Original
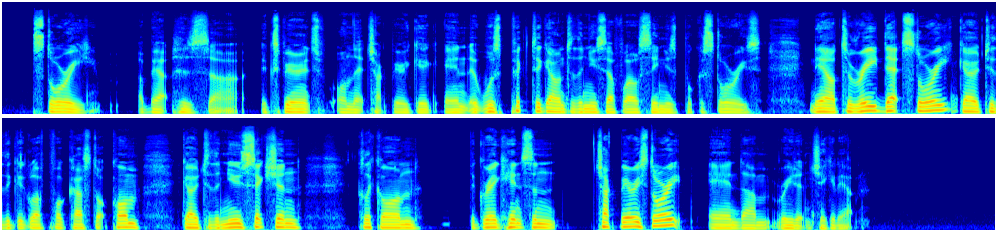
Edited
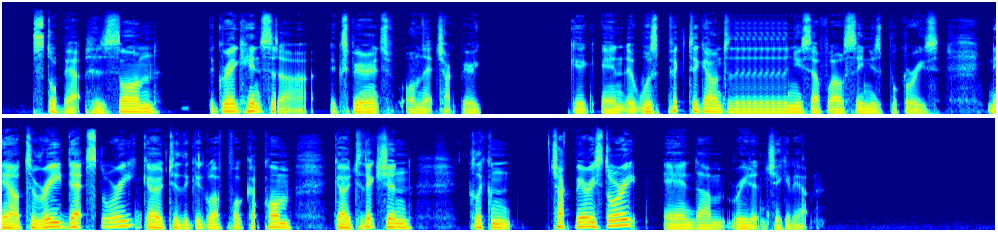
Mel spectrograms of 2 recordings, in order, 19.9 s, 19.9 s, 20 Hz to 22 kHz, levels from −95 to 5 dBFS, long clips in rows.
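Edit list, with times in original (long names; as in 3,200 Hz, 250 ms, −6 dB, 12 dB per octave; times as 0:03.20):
0:00.53–0:01.40: remove
0:04.09: splice in silence 0.88 s
0:05.73: stutter 0.06 s, 9 plays
0:06.99–0:07.26: remove
0:09.09–0:09.43: fade in
0:10.68–0:10.94: remove
0:12.05–0:12.46: remove
0:13.72–0:15.28: move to 0:02.04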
